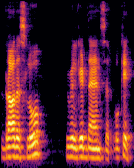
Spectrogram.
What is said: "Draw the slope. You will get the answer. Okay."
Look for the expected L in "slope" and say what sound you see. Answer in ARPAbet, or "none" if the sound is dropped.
L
